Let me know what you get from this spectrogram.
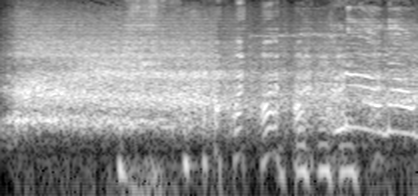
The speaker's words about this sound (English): I want everyone in this arena to scream at the top of your lungs, fuck the Mayweathers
